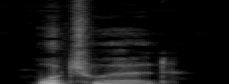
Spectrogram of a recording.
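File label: "watchword", Australian English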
